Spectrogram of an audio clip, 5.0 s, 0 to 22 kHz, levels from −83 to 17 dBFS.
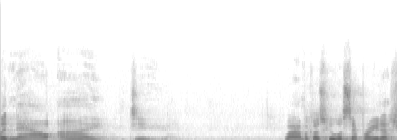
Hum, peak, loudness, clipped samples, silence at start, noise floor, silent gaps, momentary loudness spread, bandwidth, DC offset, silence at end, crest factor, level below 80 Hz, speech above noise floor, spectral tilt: none; -18 dBFS; -36 LUFS; under 0.1%; 0 s; -66 dBFS; none; 17 LU; 15.5 kHz; under 0.1%; 0 s; 18 dB; -68 dBFS; 31 dB; -5 dB/octave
